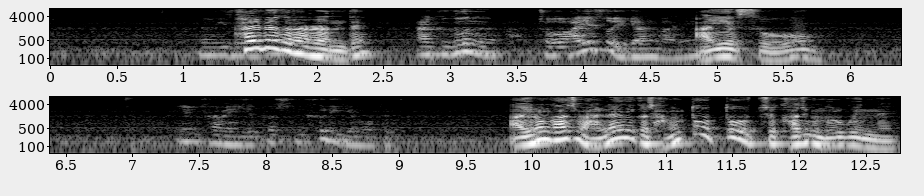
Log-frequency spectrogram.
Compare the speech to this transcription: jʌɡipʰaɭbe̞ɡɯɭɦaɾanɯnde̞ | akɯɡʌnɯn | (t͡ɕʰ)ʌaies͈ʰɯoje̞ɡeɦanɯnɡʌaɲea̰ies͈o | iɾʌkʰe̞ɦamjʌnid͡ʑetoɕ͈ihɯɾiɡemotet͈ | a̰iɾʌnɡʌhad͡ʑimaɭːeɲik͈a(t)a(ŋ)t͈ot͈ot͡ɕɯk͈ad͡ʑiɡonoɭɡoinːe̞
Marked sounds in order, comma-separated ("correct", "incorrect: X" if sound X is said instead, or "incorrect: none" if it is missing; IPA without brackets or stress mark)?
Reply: incorrect: t͡ɕ, incorrect: t͡ɕ, correct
